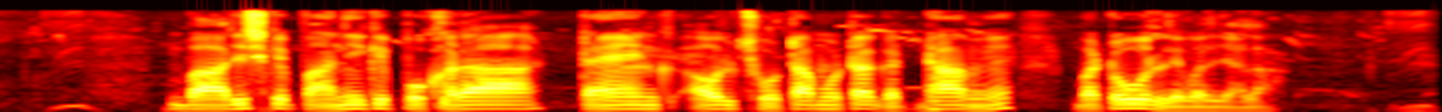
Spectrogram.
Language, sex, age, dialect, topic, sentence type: Bhojpuri, male, 18-24, Western, agriculture, statement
